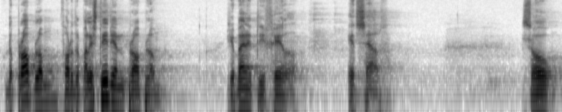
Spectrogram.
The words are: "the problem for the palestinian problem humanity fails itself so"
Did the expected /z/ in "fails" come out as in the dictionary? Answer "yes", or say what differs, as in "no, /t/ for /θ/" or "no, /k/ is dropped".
no, /z/ is dropped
